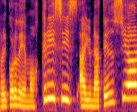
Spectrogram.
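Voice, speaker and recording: A woman speaks at a very slow pace, her pitch swinging very widely. The sound is dry and close with no echo, in a very clean recording with a silent background. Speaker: holistic therapist. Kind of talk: lecture.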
